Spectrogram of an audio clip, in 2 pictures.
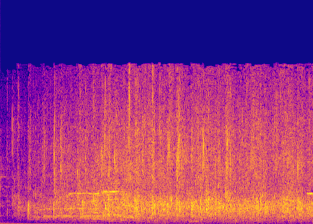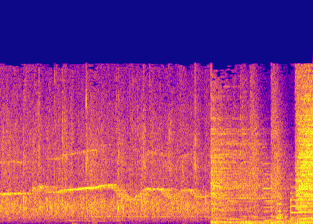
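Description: Audience applauding at the end of a song. About five seconds in, the band starts the next number with electric guitar and drums.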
